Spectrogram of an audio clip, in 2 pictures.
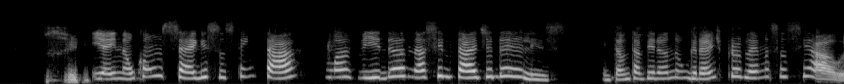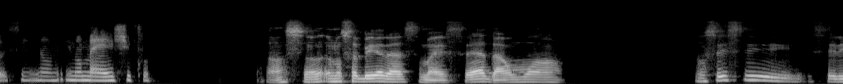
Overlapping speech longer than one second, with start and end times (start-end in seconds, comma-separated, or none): none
